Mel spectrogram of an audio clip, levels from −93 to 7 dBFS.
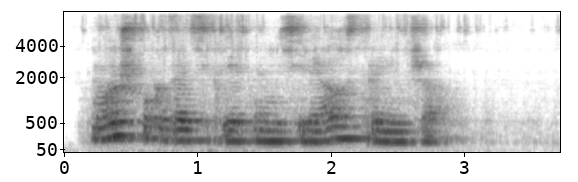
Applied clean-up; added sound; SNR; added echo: neural separator model SepFormer DNS4.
